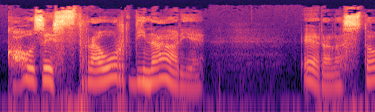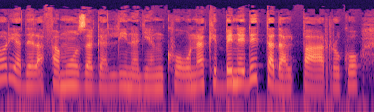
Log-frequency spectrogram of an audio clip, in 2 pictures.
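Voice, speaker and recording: Low-voiced woman reading a story aloud. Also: darkish tone, no room sound. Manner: measured, wry storytelling. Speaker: narrator. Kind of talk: audiobook reading.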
